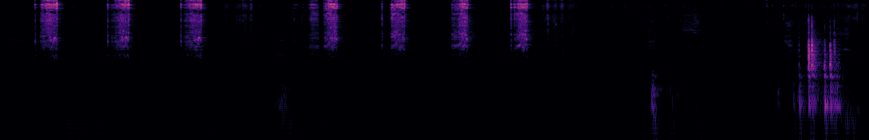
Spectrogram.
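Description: Seven rhythmic rasping strokes of a knife blade drawn across a sharpener, evenly spaced and close, followed by a few softer scrapes and a brief clatter at the end, before cutting into a beef roast for jerky.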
